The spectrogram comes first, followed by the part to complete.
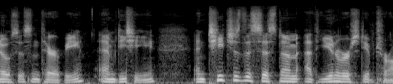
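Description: At 1.26 s the speech is interrupted by a very brief burst of damaged data in the compressed stream, lasting only a few milliseconds. Corrupted bytes reached the decoder at that point, so it misread the affected frame, lost its alignment with the bitstream and had to search forward for the next valid frame header before resuming normal decoding. The result is a short glitch in the speech, heard as a chirp, squawk, click or short hole.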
